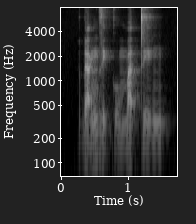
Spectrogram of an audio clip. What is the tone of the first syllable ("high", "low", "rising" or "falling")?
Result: rising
